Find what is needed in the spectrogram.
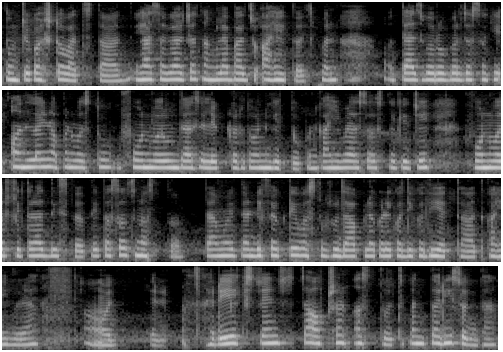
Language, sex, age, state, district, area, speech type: Marathi, female, 18-30, Maharashtra, Sindhudurg, rural, spontaneous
